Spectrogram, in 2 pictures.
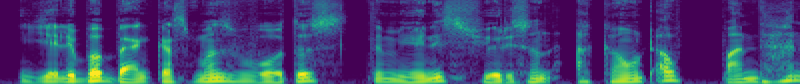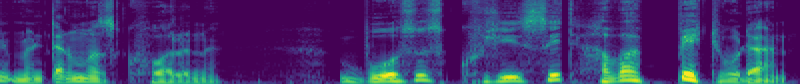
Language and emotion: Kashmiri, happy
